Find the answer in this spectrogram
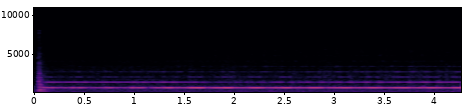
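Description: Steady whine of the motorised stage drive in a PerkinElmer TAMS accessory on a Lambda 1050 spectrophotometer. The whine starts abruptly and holds one pitch as the stage moves to the next measurement position.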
